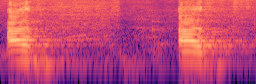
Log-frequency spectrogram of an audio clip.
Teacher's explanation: Tip of the tongue between the top and bottom teeth.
